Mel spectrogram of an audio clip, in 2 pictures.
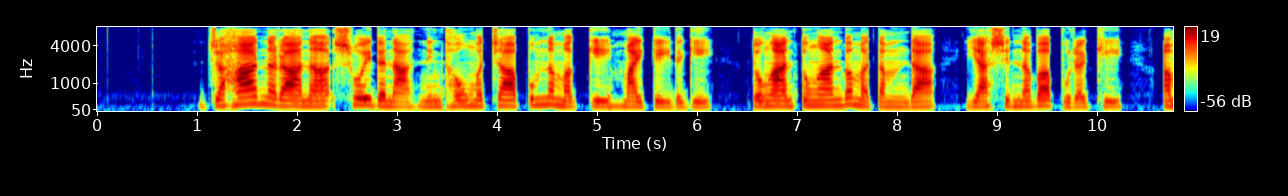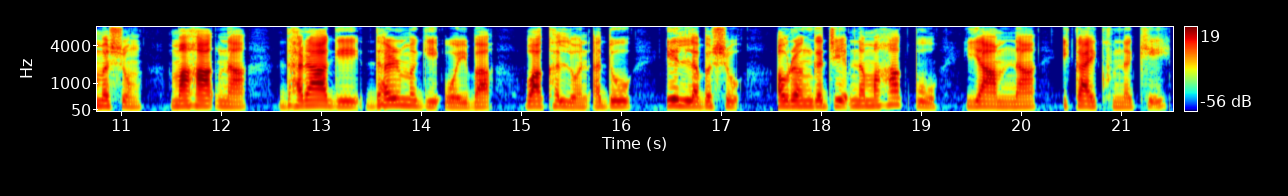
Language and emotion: Manipuri, neutral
